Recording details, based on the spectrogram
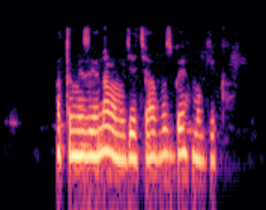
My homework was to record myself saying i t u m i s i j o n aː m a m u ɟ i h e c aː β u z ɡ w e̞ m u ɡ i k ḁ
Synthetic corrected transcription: a t u m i z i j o n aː m a m u ɟ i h e c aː v u z ɡ w e̞ m u ɡ i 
